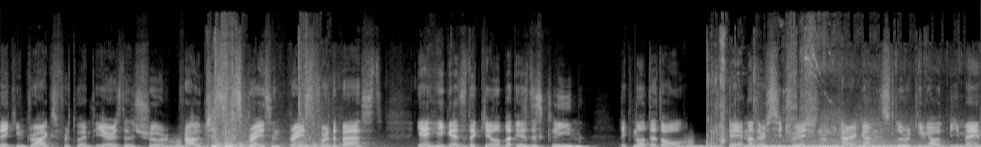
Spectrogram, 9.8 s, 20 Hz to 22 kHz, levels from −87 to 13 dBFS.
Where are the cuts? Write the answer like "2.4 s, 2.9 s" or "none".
1.7 s, 6.9 s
